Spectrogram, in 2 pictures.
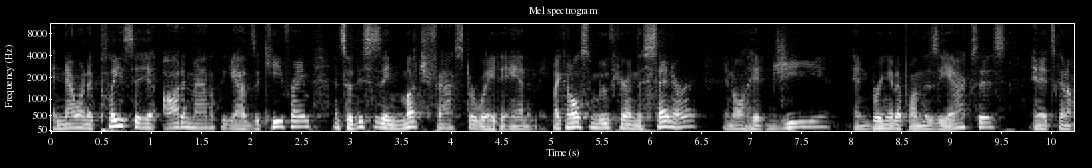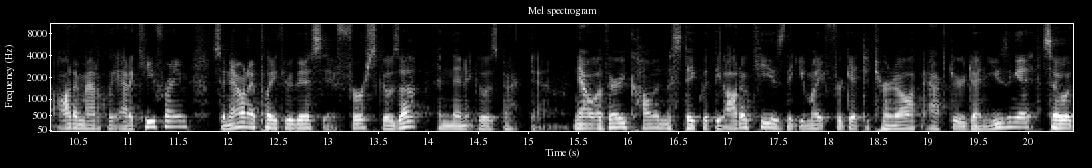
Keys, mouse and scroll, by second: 0.0 g, 0.2 click, 2.2-3.3 drag, 3.8 space, 4.8 space, 5.0 click, 7.1 g, 7.9 z, 9.2 click, 10.9-11.9 drag, 11.8 space, 12.5-13.5 drag, 13.7-15.4 drag.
